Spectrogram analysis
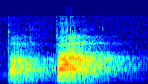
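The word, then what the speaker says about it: papá: daddy or dad right the word Papa has a TI here and the last a indicating that the the accent is in the last syllable Papa however the word tomato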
